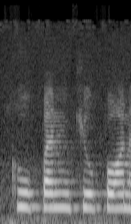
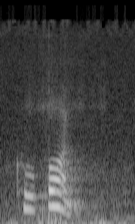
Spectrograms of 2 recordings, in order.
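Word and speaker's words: coupon: ಕ್ಯೂಪಾನ್ ಅಂತ ಏನಿಲ್ಲ, ಕ್ಯೂಪನ್ ಅಂತಲೂ ಹೇಳಬಾರ್ದು, ಇಟ್ ಈಸ್ ಕೂಪನ್.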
